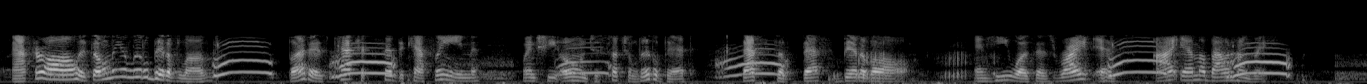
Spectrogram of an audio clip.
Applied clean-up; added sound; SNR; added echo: none; Meow / Purr; 6 dB; none.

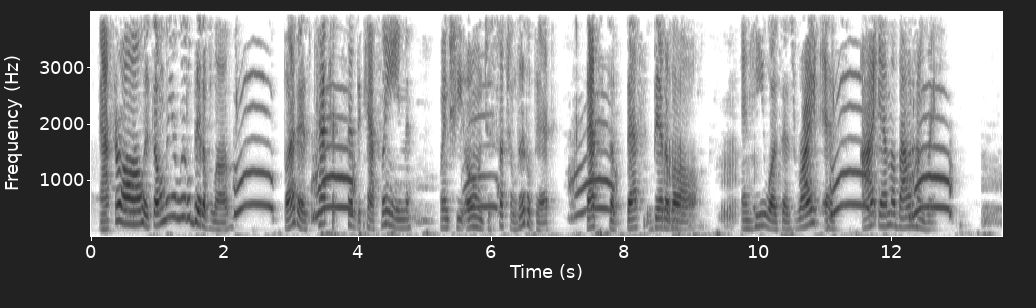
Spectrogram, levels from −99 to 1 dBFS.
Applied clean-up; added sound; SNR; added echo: classical method log-MMSE.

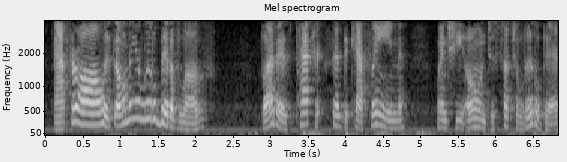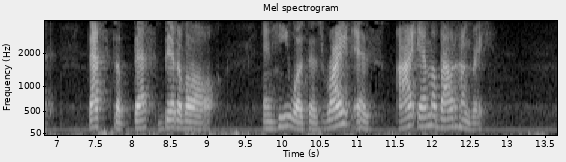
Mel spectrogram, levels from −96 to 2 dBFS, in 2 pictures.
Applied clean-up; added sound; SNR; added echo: none; none; none; none.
